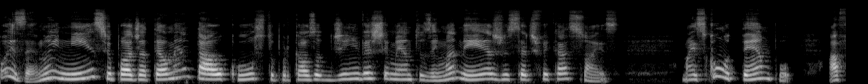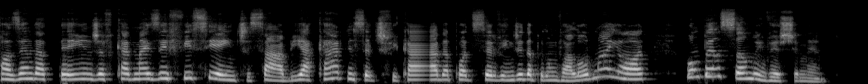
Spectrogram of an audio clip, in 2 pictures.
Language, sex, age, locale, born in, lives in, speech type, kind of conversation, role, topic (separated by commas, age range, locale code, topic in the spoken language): Portuguese, female, 55-59, pt-BR, Brazil, United States, read, expert-assistant, expert, Como funciona a produção sustentável de carne no Brasil?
